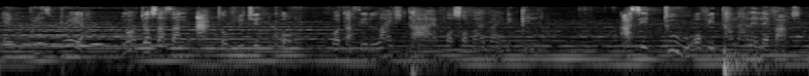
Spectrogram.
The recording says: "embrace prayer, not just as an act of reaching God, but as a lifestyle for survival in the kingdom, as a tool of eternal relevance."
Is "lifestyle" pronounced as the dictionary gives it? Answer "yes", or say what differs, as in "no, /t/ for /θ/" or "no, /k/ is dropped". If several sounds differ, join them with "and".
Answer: no, /s/ is dropped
